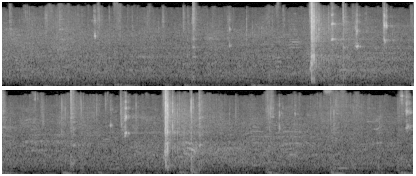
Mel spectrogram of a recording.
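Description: Badminton rackets striking a shuttlecock in a rally: a series of sharp cracks, two much louder than the rest at about four and seven seconds in, over the steady hum of an arena crowd.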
